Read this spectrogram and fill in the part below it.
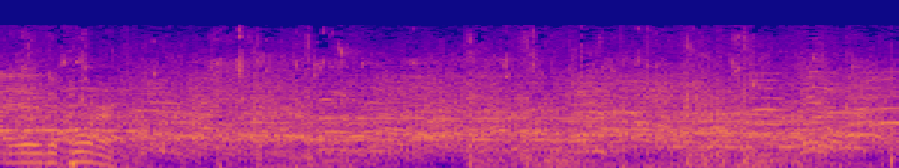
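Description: A large indoor crowd murmurs in an echoing arena.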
